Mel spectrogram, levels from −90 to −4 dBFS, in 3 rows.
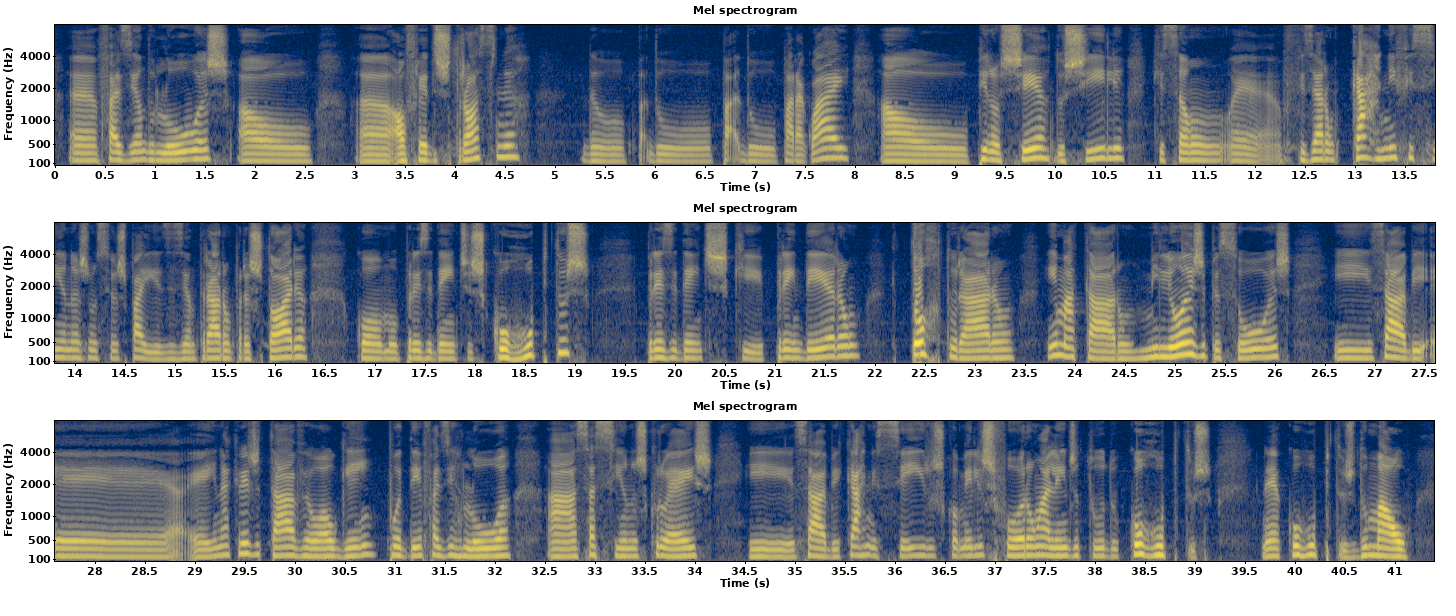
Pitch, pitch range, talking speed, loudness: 165 Hz, 150-180 Hz, 95 wpm, -19 LUFS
